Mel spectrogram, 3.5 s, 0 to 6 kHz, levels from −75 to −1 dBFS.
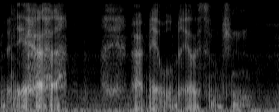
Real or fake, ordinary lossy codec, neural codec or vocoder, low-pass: fake; none; autoencoder, 22.05 kHz, a latent of 192 numbers a frame, VITS, trained on many speakers; 5.4 kHz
